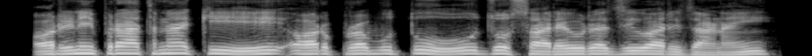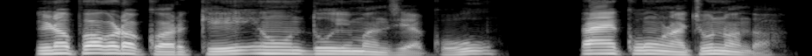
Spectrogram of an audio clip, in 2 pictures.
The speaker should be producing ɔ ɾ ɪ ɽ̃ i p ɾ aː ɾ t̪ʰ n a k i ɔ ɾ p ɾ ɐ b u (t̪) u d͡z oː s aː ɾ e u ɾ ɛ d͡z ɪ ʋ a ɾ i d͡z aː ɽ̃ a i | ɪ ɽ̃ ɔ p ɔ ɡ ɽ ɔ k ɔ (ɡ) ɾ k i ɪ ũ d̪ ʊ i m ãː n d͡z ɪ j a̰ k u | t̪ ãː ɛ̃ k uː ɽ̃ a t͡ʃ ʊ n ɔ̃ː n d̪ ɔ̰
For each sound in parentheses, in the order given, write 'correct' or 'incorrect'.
correct, incorrect

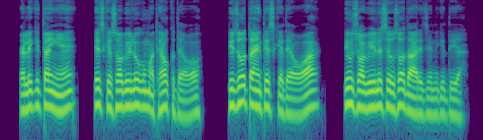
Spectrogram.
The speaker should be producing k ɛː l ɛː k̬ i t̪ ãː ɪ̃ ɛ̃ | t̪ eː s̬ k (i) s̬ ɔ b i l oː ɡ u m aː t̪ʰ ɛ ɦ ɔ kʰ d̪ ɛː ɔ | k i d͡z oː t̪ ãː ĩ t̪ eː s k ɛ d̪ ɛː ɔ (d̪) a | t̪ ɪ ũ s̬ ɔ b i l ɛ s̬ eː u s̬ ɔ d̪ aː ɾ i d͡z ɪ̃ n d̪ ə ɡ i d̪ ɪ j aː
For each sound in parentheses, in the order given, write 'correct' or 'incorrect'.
incorrect, incorrect

